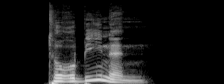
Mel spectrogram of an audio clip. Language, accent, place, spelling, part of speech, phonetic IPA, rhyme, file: German, Germany, Berlin, Turbinen, noun, [tʊʁˈbiːnən], -iːnən, De-Turbinen.ogg
- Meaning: plural of Turbine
